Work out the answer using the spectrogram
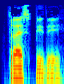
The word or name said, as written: Trespidi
